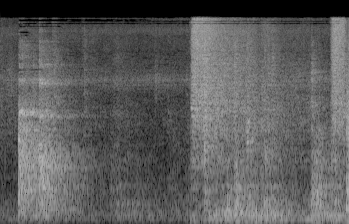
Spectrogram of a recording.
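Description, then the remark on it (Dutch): Sediment sprays out of a champagne bottle during disgorgement, forced out by the built-up pressure together with some of the wine, in two loud, hissing bursts, a sharp pop-like onset and then a rushing spray that fades, with a faint clink of glass. “Je hoort bij het eruit spuiten.”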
